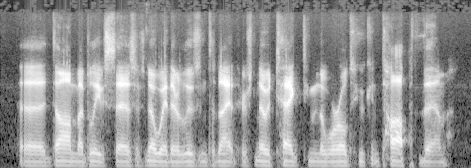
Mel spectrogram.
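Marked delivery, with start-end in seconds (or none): none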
